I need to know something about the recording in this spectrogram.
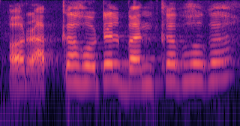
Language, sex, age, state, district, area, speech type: Urdu, female, 18-30, Telangana, Hyderabad, urban, spontaneous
